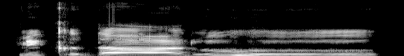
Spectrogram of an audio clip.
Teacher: काफ पर कलकला करेंगे, मतलब काफ की आवाज को थोड़ा सा हिलाकर पढ़ेंगे। मिक़दारुहु, दाल को थोड़ा खींचेंगे और हा को 3 सेकंड तक खींच के पढ़ेंगे।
